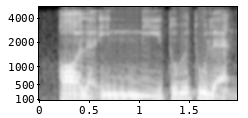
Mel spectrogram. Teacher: هي همزة آن، انتقلت حركتها إلى اللام · Term: نقل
